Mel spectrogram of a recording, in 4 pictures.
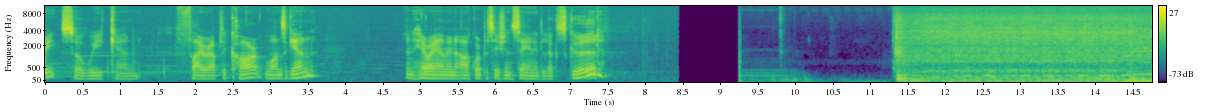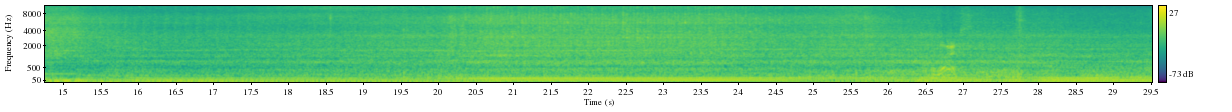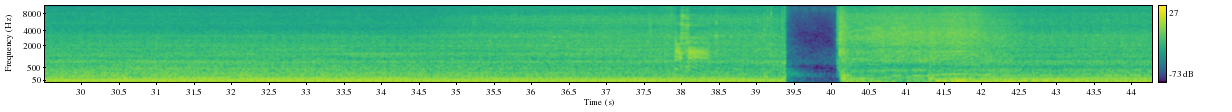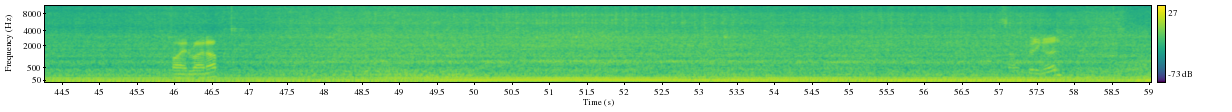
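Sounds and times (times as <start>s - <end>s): car engine idling through exhaust: 11.4s - 39.4s, 40.2s - 59.0s.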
